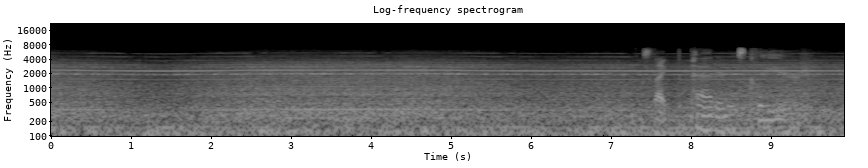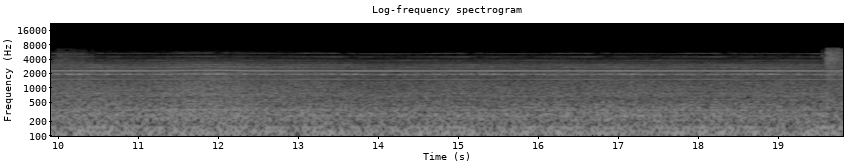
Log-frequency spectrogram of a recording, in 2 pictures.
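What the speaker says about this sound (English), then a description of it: "I'll do a conventional takeoff" A Harrier jet holds a steady loud engine whine and roar ahead of a conventional takeoff, droning continuously throughout while a voice speaks briefly over it.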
